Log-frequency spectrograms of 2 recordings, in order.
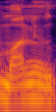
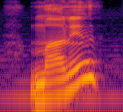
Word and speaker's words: مانند: وزن پہ نہیں ہے۔ عام طور پر اس کو احباب جو ہیں وہ مانند کو فعلن کے وزن پر باندھ دیتے ہیں۔ اب آپ دیکھیں نا، ذرا جلدی اس کو پڑھ کر دیکھیں، مانند، فعلن، بظاہر برابر محسوس ہو رہا ہے، لیکن یاد رکھیے گا کہ اگر ہم ایسے کریں گے تو پھر ہم دوسرے نون کا کیا کریں گے؟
